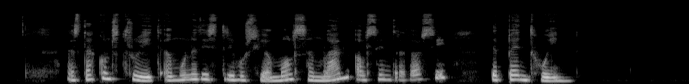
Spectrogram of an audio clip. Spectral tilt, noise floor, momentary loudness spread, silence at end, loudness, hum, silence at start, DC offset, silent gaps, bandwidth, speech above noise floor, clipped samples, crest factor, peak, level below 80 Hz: -6.5 dB/octave; -74 dBFS; 8 LU; 1.15 s; -24 LUFS; none; 0.7 s; under 0.1%; none; 11.5 kHz; 51 dB; under 0.1%; 18 dB; -8 dBFS; -72 dBFS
